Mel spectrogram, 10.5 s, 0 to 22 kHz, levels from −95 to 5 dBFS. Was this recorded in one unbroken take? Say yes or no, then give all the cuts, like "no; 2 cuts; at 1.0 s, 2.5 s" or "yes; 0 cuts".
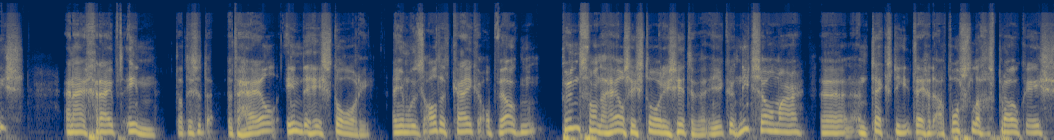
no; 3 cuts; at 1.6 s, 3.8 s, 8.1 s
